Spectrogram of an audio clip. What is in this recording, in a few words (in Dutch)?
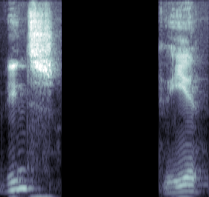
"Wier", Nieuw lekkerlands dialect; wiens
